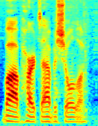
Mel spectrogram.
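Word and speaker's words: Bob Hearts Abishola: There's actually a heart in the title. They want it pronounced Bob Hart's Abishola.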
